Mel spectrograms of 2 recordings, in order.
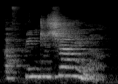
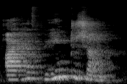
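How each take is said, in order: First: The word have is contracted to 've. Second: The word have is said in full. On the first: The speaker calls it right. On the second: The speaker calls it wrong. "Rather than saying I have been to China"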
